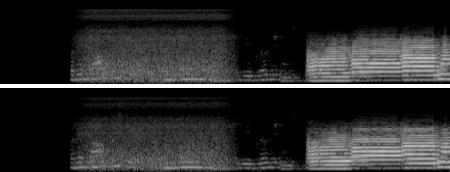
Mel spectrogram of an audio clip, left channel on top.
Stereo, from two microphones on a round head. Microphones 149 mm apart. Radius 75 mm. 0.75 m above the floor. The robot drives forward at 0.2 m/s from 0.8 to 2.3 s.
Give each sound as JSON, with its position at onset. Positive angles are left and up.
{"t": 0.7, "sound": "a woman speaking", "side_deg": 30, "distance_m": 1.9}
{"t": 3.1, "sound": "a trumpet", "side_deg": 15, "distance_m": 0.7}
